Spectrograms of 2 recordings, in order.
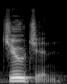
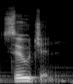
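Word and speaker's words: Zhu Jin: And also, I just realized that the name's pronounced Jujin, not Zujin. I was saying it with the hard Z, but they don't do the hard Z.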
